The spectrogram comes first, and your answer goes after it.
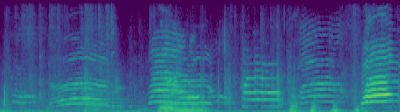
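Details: Orange cat with a cough and cold meows repeatedly, strained cries of varying length, one drawn-out and wavering, with people's voices murmuring alongside.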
